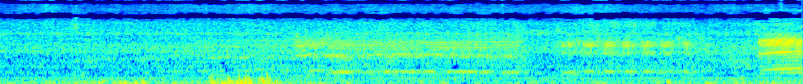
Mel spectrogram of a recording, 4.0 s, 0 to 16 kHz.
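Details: A flock of sheep calling back and forth, with harmonic bleats heard from about 1.5 seconds, then again near 3 and 3.8 seconds, over low rumbling background noise.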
